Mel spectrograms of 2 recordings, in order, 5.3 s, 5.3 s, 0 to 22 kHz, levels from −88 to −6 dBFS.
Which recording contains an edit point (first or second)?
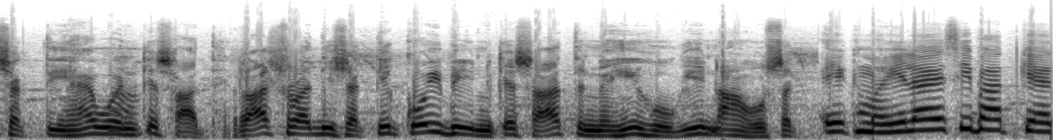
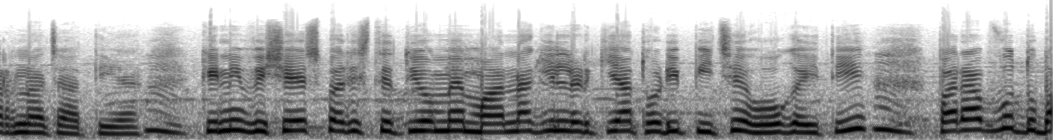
first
